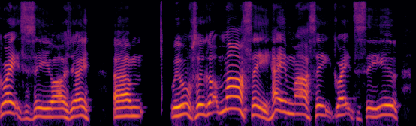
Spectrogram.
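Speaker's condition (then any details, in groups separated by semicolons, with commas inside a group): ALS; voice may sound peculiar tonight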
